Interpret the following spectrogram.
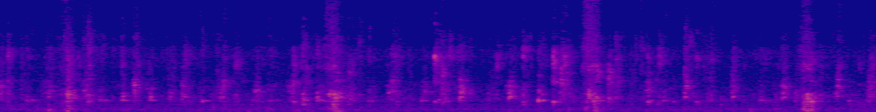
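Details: Two content Yorkshire Terriers lap goat milk from small dishes indoors. Quiet, wet, clicking tongue strokes repeat rapidly and unevenly, with a few sharper splashy clicks standing out.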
